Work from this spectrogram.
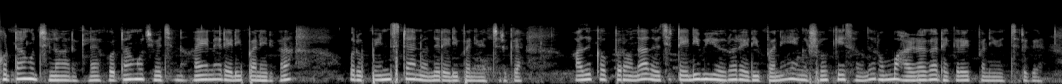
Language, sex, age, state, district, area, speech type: Tamil, female, 30-45, Tamil Nadu, Mayiladuthurai, rural, spontaneous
